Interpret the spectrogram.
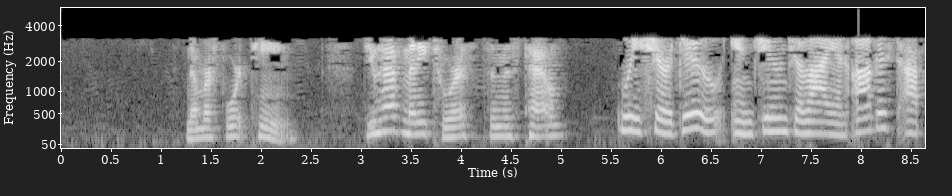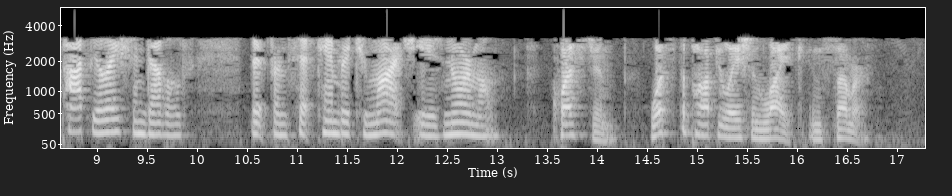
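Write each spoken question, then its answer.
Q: What's the population like in summer?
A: It doubles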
